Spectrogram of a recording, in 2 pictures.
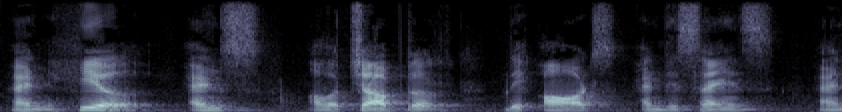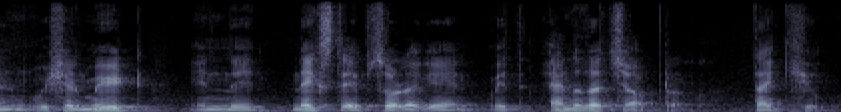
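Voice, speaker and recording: A man's voice: on the low side, background noise. Middle-aged Indian man reading aloud. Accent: Indian English. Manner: steady, deliberate reading, eyes on the page. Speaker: channel host reading a book aloud. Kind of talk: read-aloud narration of a nonfiction book. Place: small studio with a painted backdrop and plants. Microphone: lapel mic.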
